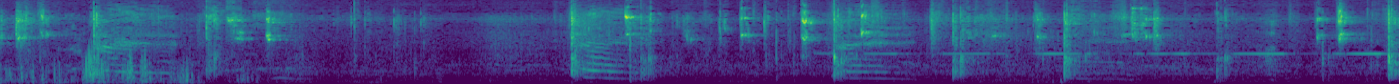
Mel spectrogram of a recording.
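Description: Shoes squeak on a hard court.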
